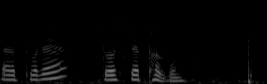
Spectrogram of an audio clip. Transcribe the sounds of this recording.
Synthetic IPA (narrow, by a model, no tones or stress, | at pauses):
t̪aɾpɔɹɛ | t̪ɔsɛpʰaɡun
